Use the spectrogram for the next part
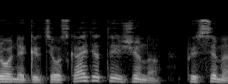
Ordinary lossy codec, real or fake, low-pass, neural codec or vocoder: MP3, 32 kbps; fake; 10.8 kHz; vocoder, 44.1 kHz, 128 mel bands every 512 samples, BigVGAN v2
